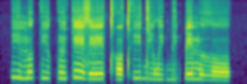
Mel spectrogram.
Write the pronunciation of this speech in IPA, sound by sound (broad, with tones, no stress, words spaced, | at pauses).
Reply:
i˦˨mʊ˦ ki˨kʷĩ˨ke˦˨zeː˨ tʰɔ˨tʰi˦di˨wi˨ ɡ͡bi˨k͡pe˦mʊ˨ ɣo˨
